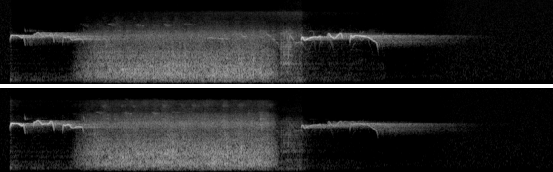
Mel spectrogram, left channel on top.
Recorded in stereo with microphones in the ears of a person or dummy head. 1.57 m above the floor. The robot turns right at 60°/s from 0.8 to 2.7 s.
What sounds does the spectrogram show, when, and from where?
0.1 s a bird: 40° right (ahead or behind), 1.2 m; by 3.9 s 45° left (ahead or behind), 1.2 m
